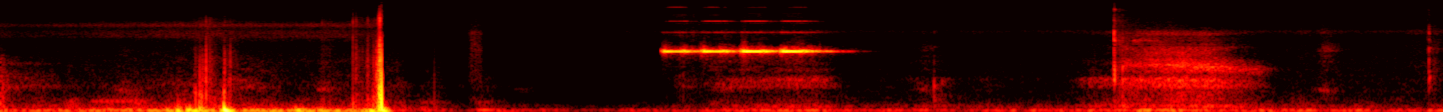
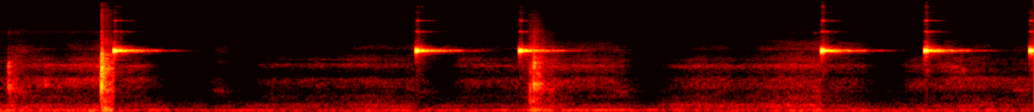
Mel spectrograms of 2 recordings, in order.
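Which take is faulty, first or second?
second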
